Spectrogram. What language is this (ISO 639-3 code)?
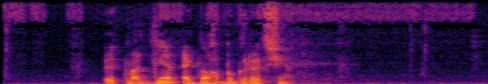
fry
